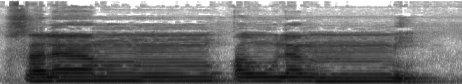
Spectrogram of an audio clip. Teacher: The mim harf came after the tanween and the hukum is idgham bi ghunna. We have to idgham it with ghunnat.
